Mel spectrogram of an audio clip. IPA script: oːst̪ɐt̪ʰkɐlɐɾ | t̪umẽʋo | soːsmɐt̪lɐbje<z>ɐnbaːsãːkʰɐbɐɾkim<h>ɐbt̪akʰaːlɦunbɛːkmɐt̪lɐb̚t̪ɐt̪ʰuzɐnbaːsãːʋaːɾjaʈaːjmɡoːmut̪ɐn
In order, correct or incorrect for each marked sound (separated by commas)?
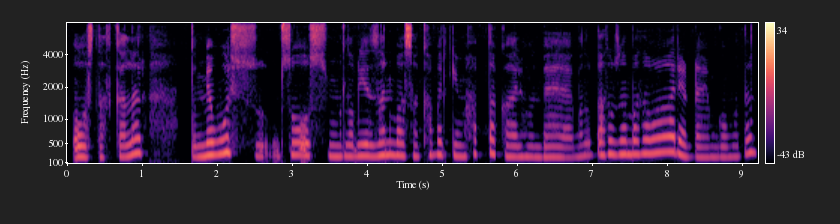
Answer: correct, correct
